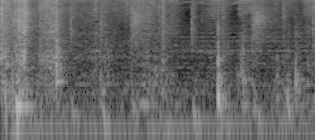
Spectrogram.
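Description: Cardboard shipping box being handled by hand: a few short scrapes and knocks of cardboard flaps and box sides.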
